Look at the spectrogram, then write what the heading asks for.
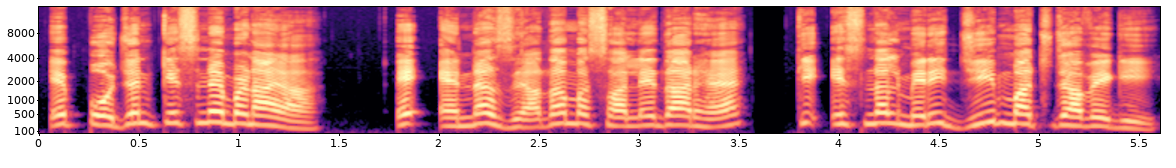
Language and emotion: Punjabi, angry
